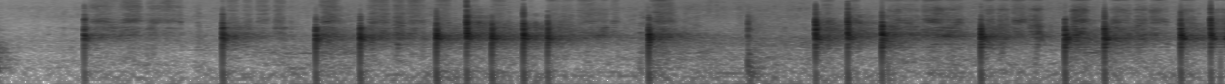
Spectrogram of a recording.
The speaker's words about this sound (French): Je ne sais pas pourquoi j'écris partout.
